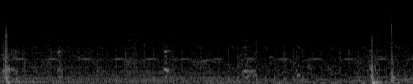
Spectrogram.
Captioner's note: gagging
